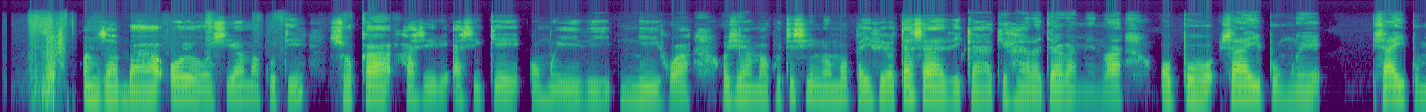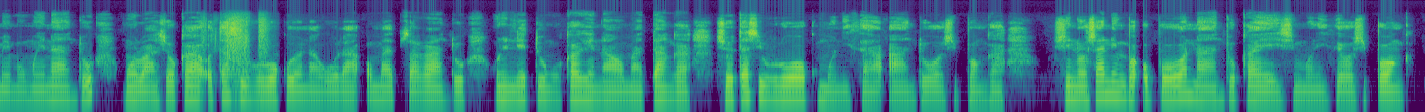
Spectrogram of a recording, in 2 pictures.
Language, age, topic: Oshiwambo, 25-35, agriculture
